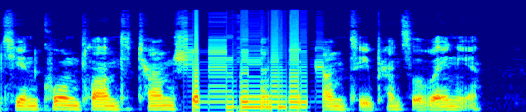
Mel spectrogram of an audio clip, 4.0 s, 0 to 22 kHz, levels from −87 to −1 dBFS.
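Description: Speech, with a stretch of robotic sound from repeated short buffers between 1.36 and 2.42 s. Over that span the voice becomes a hard, metallic buzz that tracks the words only loosely. The buzz sits at a fixed 188 Hz. That pitch fits a chunk of about 5.3 ms being played again and again. Nearly all of the segment is repeated material. The likely cause is audio arriving too slowly, with the player looping its last short buffer while real audio is dropped.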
